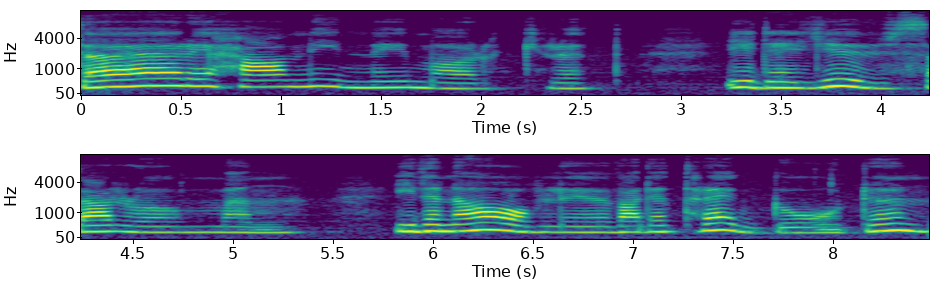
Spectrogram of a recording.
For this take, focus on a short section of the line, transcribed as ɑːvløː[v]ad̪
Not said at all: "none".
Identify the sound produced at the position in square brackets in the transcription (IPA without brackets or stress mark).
v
